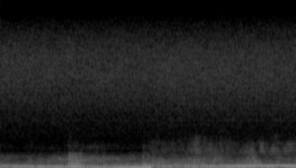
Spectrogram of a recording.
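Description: Racing saloon engine heard through the onboard camera of an Audi quattro racing car, running at a steady high pitch. About two seconds in, the sound cuts to race cars at the trackside, where one engine note rises steadily as the car accelerates down the straight.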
